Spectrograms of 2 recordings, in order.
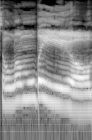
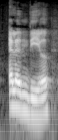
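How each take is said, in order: First: The name is said in the show's pronunciation. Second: The name is said in the book's pronunciation. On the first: It names the television show's character. "because they are Amazon's characters" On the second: It names the original book character. "the correct pronunciations"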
